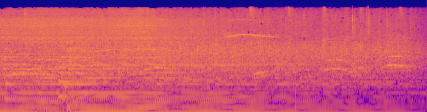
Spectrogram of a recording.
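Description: Live worship band holding a sustained closing chord over a deep bass note, slowly getting quieter as the song ends.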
